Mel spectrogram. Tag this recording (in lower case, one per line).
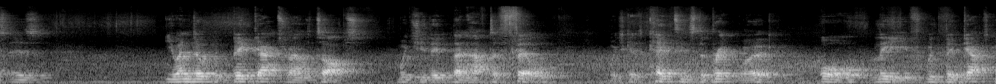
speech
